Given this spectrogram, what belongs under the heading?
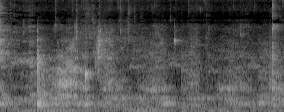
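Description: Water is poured into a pan of spiced cauliflower being cooked, a close splashing gush with some sizzle and a quiet voice over it.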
